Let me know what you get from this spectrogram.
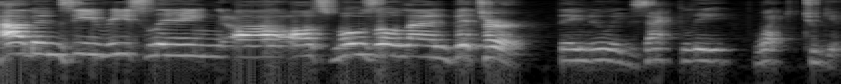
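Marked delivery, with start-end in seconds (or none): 0.0-4.0 put-on thick American accent on German, slow and loud. Recalling ordering Riesling in German, in his thick American accent. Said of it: "with my thick American accent".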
